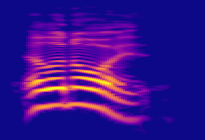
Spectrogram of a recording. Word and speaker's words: Illinois: Illinois. – Springfield. – You know, I just learned that you don't pronounce the S on that.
